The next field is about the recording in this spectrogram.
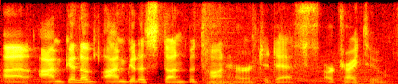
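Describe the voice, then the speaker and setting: A man's voice: low voice, sing-song, moderate pace, pushed and bright, faint music behind. A man chatting casually as a player in a tabletop roleplaying game, thinking his moves through aloud.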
